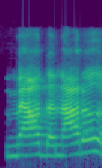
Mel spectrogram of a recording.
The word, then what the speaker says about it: Maldonado: So Njeri, oh snap, Maldonado, am I saying it right? – That was right.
